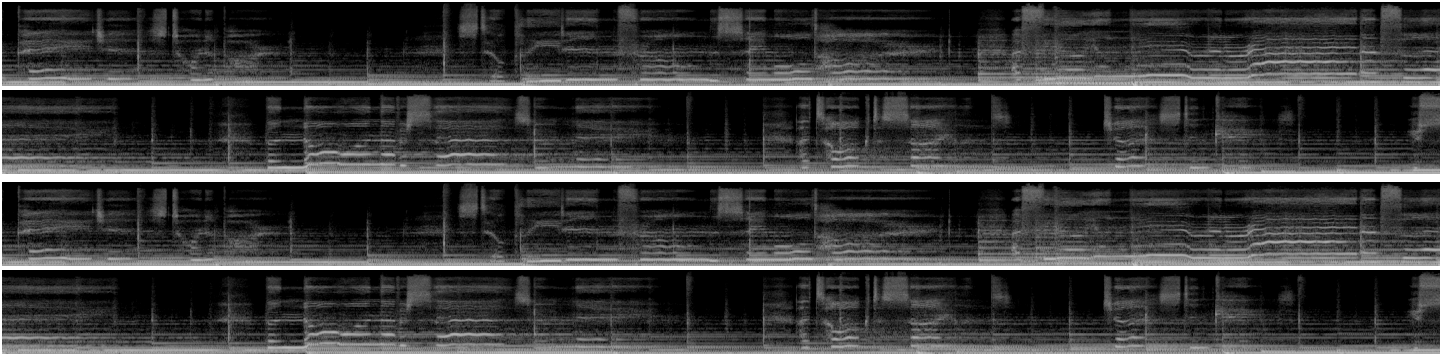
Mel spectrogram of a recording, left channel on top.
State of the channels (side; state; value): both; normal; correlation 0.94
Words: pages torn apart, still bleeding from the same old heart. I feel you near in rain and flame, but no one ever says her name. I talk to silence just in case you're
